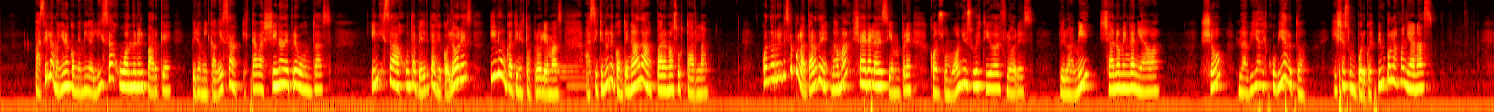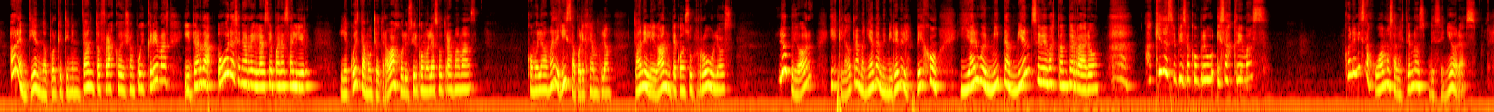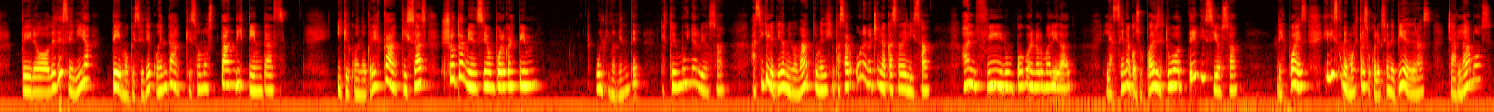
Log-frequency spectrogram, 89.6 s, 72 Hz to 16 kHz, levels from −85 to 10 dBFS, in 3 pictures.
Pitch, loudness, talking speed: 220 Hz, -17 LUFS, 145 wpm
